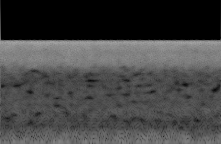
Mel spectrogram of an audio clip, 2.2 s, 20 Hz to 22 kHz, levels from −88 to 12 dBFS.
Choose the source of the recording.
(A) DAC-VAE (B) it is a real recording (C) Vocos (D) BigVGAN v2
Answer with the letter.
C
